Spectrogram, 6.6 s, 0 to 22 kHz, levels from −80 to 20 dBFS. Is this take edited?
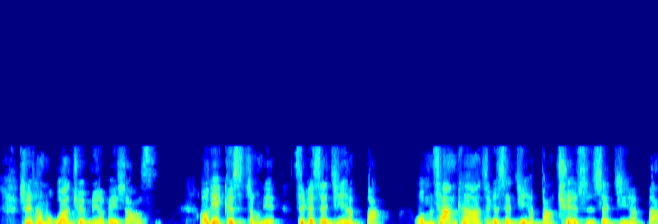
no; 0 cuts

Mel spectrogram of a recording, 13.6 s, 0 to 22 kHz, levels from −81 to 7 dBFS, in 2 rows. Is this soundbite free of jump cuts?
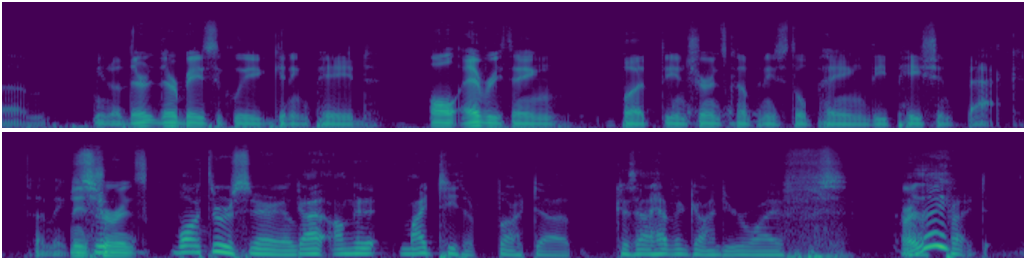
no; 3 cuts; at 2.6 s, 7.3 s, 8.8 s

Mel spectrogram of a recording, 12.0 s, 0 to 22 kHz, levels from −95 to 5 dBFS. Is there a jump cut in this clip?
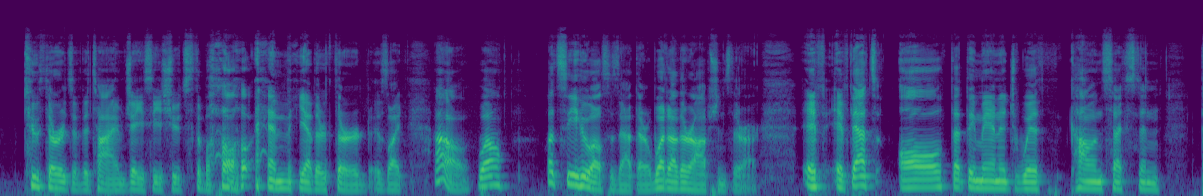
no; 0 cuts

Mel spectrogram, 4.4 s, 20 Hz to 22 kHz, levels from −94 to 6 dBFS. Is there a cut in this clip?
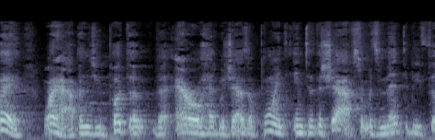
no; 0 cuts

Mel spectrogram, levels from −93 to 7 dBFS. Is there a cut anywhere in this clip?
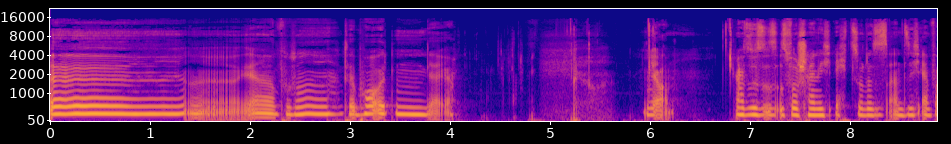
no; 0 cuts

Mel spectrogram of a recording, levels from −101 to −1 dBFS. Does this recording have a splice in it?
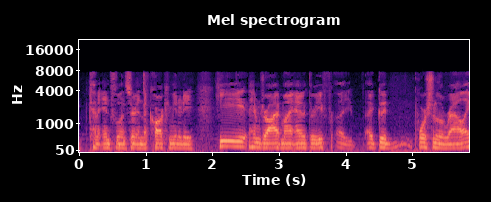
yes; 2 cuts; at 2.6 s, 3.8 s

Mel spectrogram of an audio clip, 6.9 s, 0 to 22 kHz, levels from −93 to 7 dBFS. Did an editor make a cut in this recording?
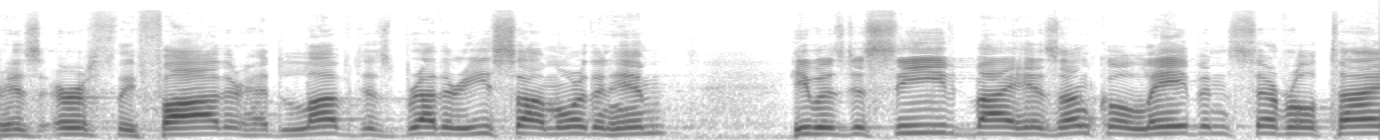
no; 0 cuts

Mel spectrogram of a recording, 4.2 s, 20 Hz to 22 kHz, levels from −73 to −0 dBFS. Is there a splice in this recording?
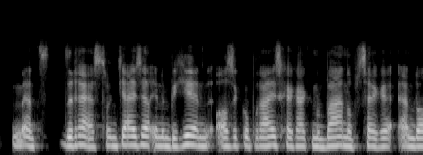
yes; 2 cuts; at 1.5 s, 2.2 s

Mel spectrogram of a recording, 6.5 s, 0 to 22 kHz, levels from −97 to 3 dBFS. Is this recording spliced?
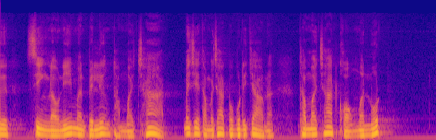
no; 0 cuts

